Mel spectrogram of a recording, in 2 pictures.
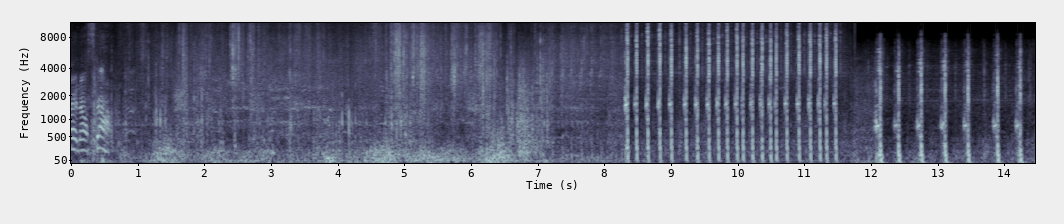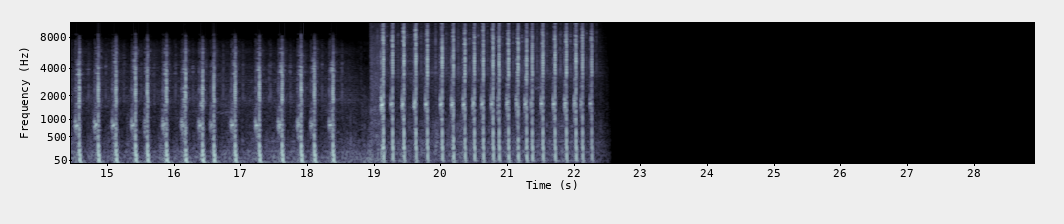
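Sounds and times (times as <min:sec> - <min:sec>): paintball markers firing rapidly: 0:08.3 - 0:11.8, 0:12.4 - 0:22.6.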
